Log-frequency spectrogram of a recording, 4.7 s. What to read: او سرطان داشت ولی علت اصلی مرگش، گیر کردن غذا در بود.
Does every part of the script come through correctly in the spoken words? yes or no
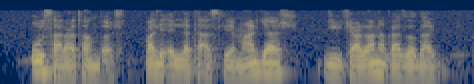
yes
